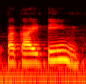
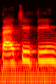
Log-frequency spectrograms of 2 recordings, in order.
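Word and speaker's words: pachytene: पैकाइटिन या पैचिटिन, दोनों तरीके से आप इसको प्रोनाउंसिएट कर सकते हैं, ठीक है, पैकाइटिन या फिर पैकेटिन।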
